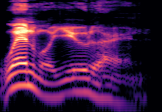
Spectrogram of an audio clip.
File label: Taunt Learn, Soldier Male; Soldier Male 03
